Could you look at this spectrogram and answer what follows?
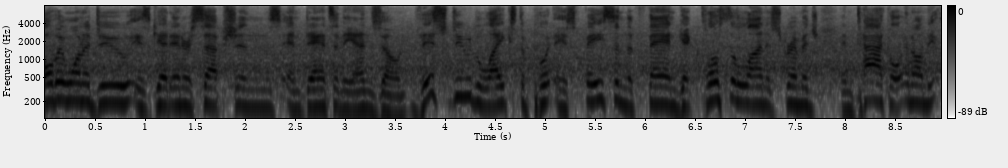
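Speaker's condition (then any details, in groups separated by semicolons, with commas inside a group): No condition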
